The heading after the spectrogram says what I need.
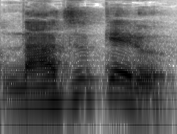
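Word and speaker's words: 名付ける: 그래서 나즈케르. 말 그대로 이름 붙이답니다. 나즈케르. 이름 붙이는 나즈케르. 날짜가 붙었네요.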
